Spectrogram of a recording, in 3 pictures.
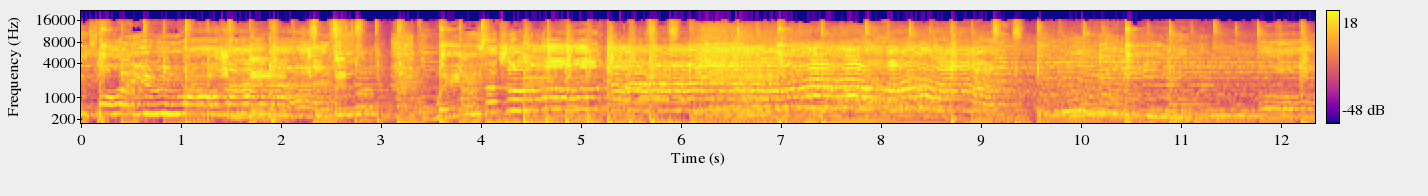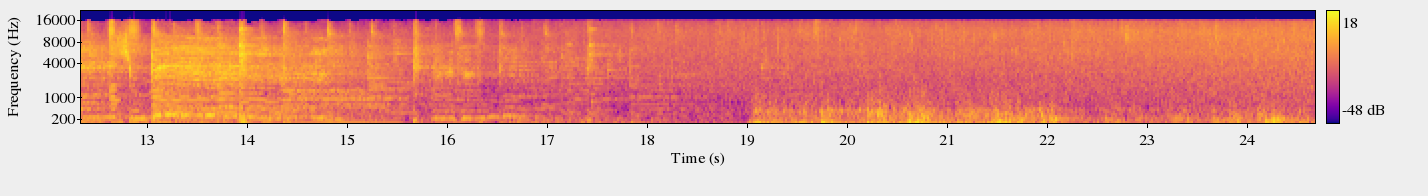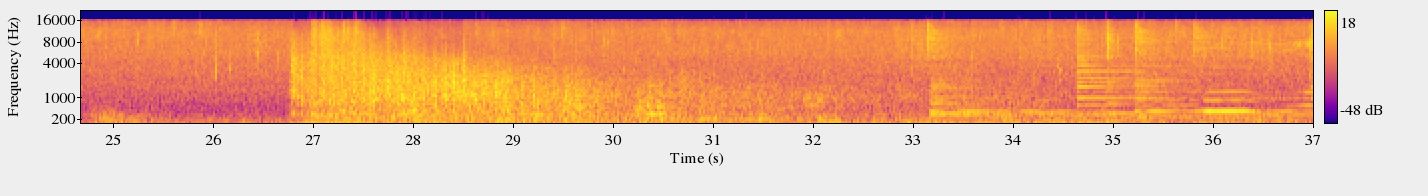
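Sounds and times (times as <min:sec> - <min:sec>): music with sustained tones: 0:00.0 - 0:19.8, 0:33.1 - 0:37.0
rain: 0:00.0 - 0:37.0
rolling thunder: 0:18.9 - 0:37.0
loud thunderclap: 0:19.0 - 0:25.4, 0:26.8 - 0:34.6.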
